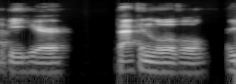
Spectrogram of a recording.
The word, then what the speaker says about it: Louisville: It's Louisville. It's one syllable. Louisville.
